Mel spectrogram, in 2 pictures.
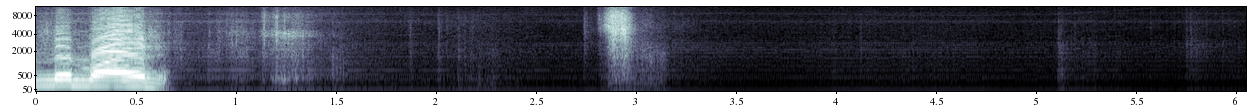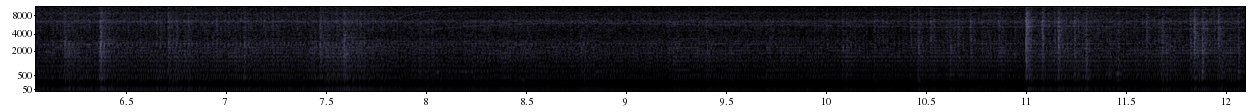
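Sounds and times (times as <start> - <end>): marker strokes on a whiteboard: 2.8 - 3.2.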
